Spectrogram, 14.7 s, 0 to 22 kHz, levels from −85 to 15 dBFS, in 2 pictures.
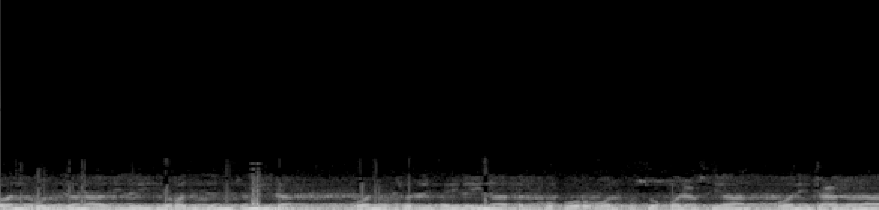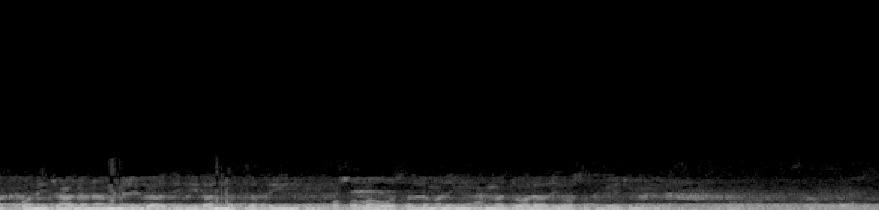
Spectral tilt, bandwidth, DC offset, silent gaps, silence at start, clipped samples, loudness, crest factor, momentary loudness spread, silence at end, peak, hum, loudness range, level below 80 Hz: -15 dB/octave; 3.3 kHz; under 0.1%; none; 0 s; under 0.1%; -12 LUFS; 12 dB; 14 LU; 0 s; 0 dBFS; none; 4 LU; -48 dBFS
